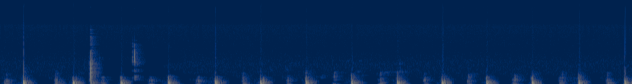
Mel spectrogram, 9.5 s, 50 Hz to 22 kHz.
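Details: Fast, regular paired heart sounds at about 88 beats a minute as the heart slows; normal heartbeat during recovery after exercise.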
